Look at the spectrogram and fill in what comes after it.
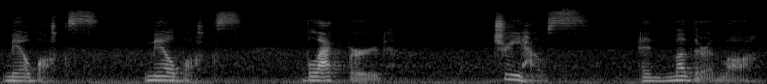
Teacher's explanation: Of course, it's a compound word, but because it's a noun, we know that the first syllable is the one that's stressed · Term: stress in compound nouns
